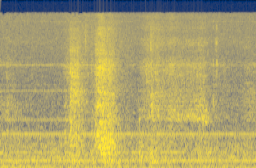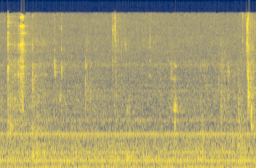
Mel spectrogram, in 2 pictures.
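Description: A person quietly chewing a mouthful of slow-cooked beef stroganoff, with a few faint mouth sounds over a steady low electrical hum.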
